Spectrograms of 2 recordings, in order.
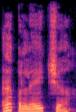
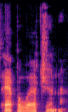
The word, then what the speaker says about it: Appalachia: to get involved with the Appalachia and we despise that word that that pronunciation. It is so incorrect and it's so pretentious. It's Appalachin.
